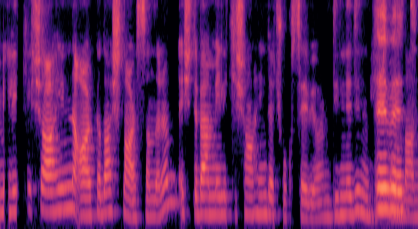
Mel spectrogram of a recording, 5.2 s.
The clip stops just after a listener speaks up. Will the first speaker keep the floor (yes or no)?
no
